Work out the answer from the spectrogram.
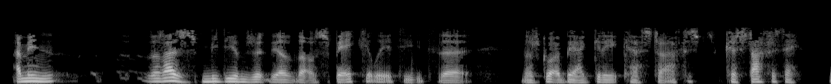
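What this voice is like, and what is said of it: Scottish accent. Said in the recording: “It's a Scottish accent”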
